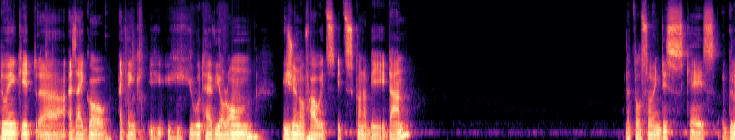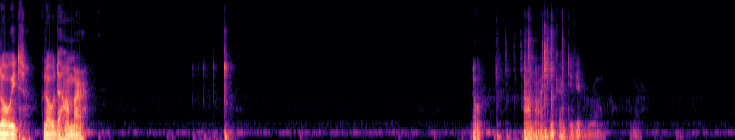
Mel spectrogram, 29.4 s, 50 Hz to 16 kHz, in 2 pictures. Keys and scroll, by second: 0.8 v, 2.6 ctrl+s, 18.4 r, 19.1 r, 24.7 ctrl+z.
